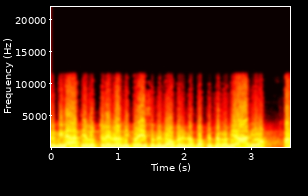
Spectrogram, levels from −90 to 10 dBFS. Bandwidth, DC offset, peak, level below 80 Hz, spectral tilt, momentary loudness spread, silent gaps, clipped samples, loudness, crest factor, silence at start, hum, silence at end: 12 kHz; 1%; 0 dBFS; -38 dBFS; -5 dB/octave; 3 LU; none; 7%; -4 LUFS; 4 dB; 0 s; none; 0 s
